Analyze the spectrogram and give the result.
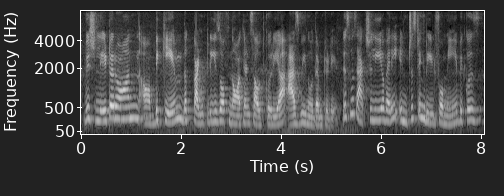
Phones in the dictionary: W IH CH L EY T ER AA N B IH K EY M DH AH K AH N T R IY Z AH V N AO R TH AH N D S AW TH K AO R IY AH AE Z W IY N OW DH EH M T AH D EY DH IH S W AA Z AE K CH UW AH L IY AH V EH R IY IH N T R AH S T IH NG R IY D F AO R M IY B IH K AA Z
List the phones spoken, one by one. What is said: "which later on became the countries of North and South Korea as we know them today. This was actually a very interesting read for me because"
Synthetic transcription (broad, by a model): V IH CH L EY T ER AA N B IH K EY M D AH K AH N T R IY Z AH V N AO R T AH N D S AW T K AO R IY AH AE Z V IY N OW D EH M T AH D EY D IH S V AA Z AE K CH UW AH L IY AH V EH R IY IH N T R AH S T IH NG R IY D F AO R M IY B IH K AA Z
